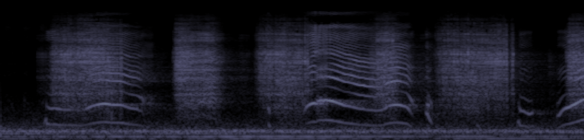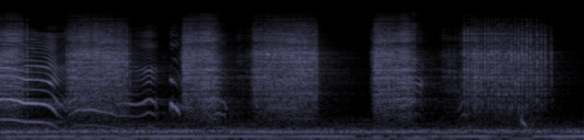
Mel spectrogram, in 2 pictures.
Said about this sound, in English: After a few seconds, we would then hear what sounded like a rocking chair.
